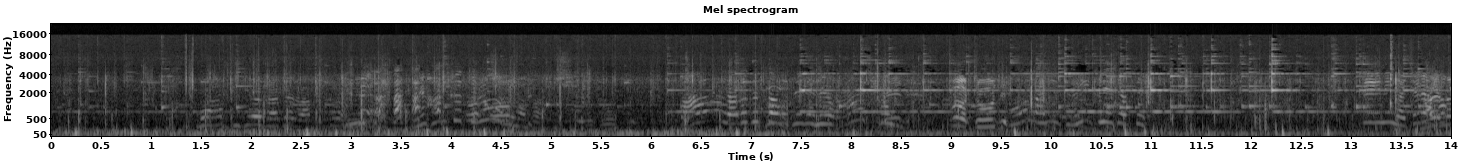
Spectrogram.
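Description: Pack horses walking up a dirt mountain trail with scattered hoof knocks, over wind and handling rumble on a phone camera carried in the saddle. Voices are heard faintly throughout.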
